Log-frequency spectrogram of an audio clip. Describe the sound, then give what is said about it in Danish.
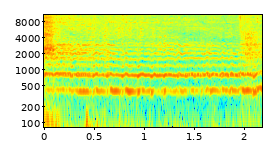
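A steady, high-pitched whine of mosquitoes buzzing, continuous for the whole moment with slight wavering in pitch and no voices. “myg.”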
